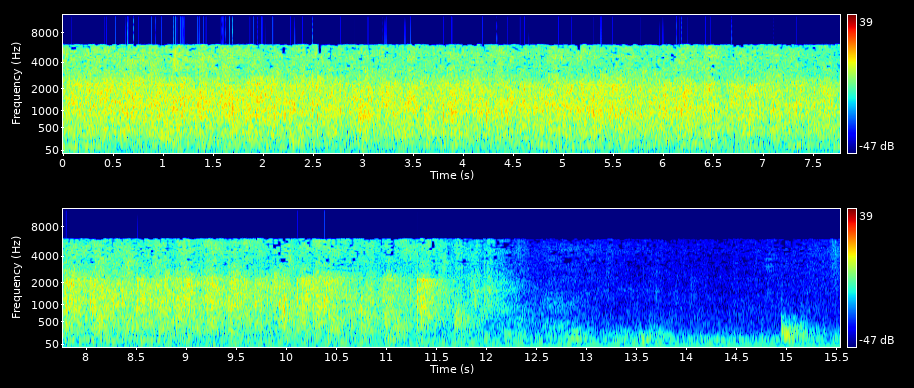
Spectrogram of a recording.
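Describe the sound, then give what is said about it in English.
A crowd applauds loudly and steadily, a dense wash of many hands clapping for about twelve seconds before it thins out and fades into quiet. “Let's give an applause to these people.”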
